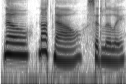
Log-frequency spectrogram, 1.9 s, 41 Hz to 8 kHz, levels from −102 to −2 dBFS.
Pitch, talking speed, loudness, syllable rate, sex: 220 Hz, 160 wpm, -18 LUFS, 3.0 syllables/s, female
